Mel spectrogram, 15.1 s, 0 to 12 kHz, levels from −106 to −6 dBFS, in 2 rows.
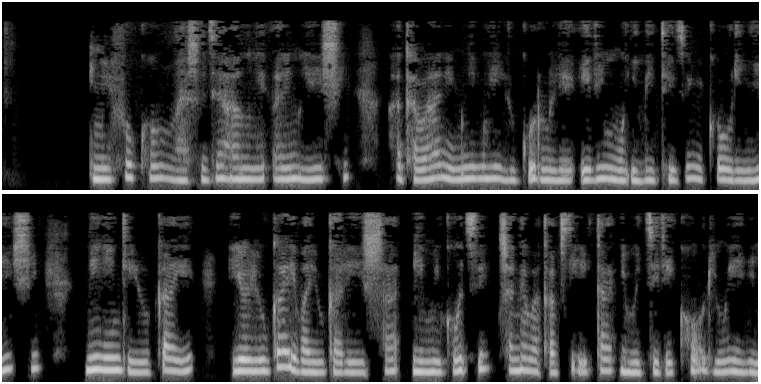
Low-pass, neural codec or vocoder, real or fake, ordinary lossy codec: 10.8 kHz; codec, 24 kHz, 1 kbps, SNAC; fake; MP3, 32 kbps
